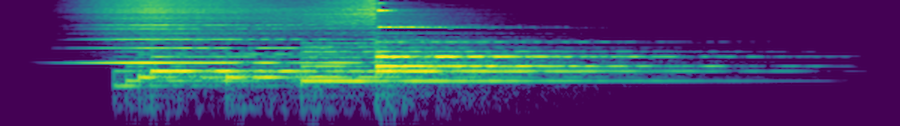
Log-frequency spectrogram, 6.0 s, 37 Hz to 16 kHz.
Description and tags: Corporate Rise-and-Hit 02
Corporate Rise-and-Hit logo sound.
